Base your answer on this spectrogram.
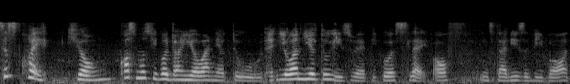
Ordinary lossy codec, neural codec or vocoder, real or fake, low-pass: none; codec, 16 kHz in and 24 kHz out, 0.8 kbps, FocalCodec, streaming, 65536 codes; fake; 7.2 kHz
